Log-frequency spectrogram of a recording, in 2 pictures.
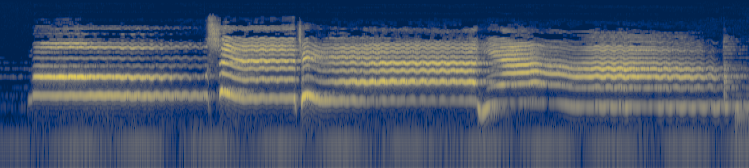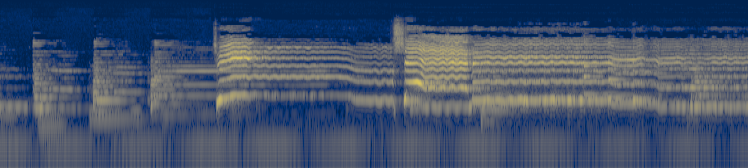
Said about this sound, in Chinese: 你现在听到的这首评弹，就是根据毛主席的诗词《蝶恋花》打李淑一改编的。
